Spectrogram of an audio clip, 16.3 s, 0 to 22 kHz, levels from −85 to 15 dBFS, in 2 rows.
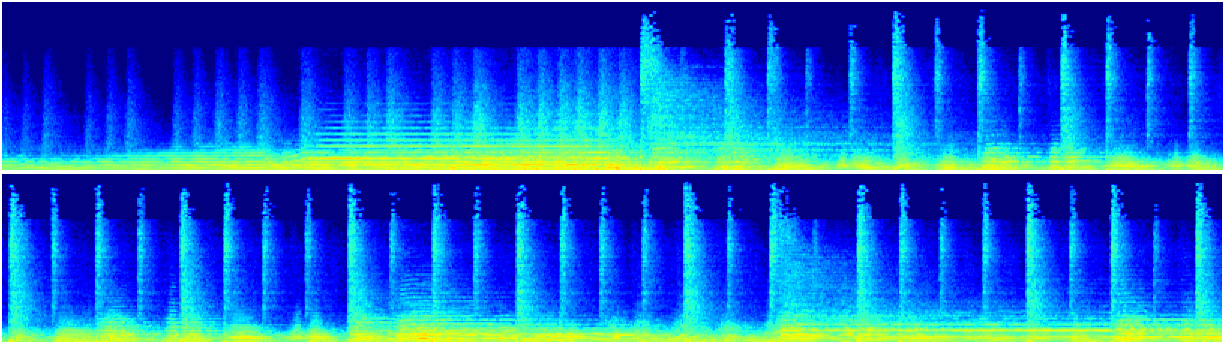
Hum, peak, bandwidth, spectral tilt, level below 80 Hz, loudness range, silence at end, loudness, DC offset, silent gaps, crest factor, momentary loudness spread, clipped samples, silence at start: none; -4 dBFS; over 20 kHz; -5 dB/octave; -38 dBFS; 6 LU; 0 s; -21 LUFS; under 0.1%; none; 16 dB; 9 LU; under 0.1%; 0 s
